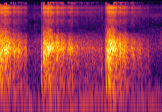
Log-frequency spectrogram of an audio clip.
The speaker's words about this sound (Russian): Долго гремели в горах выстрелы, усиленные эхом.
